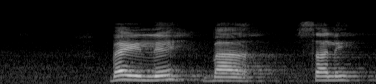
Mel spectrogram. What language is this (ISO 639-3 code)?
nso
